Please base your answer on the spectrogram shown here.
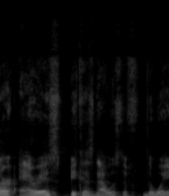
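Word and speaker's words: Aeris: mean I call her arias because that was the way it was spelled originally I don't care it was an error I pronounce the S because it had an S at the start of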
